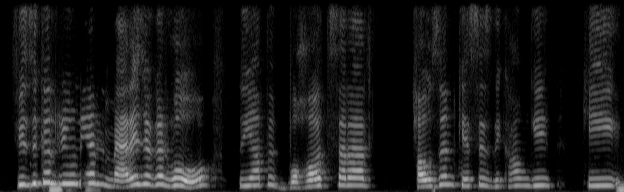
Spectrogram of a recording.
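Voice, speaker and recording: Over a quiet background, a woman speaks at a high pitch. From India. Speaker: tarot reader. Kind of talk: live stream guidance and meditation. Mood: calm, soft, eyes closed. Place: home room. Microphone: phone near.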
